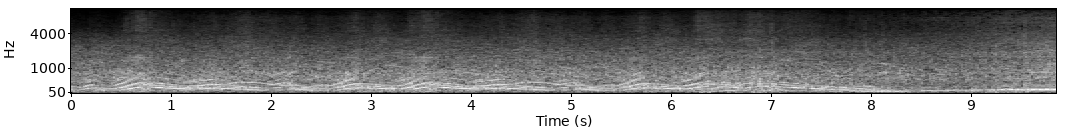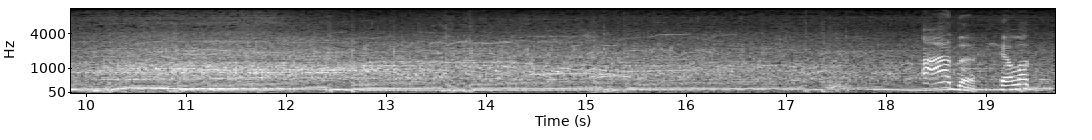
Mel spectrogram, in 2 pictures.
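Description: Race car engines rev up and down in a steady, rhythmic pattern at a race start, then roar together into a loud, sustained acceleration as the cars pull away, prominent throughout.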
